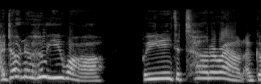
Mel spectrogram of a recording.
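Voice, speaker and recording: In a put-on character voice, a female-sounding speaker talks raspy and high-pitched at a very fast pace. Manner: distrustful, hostile.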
